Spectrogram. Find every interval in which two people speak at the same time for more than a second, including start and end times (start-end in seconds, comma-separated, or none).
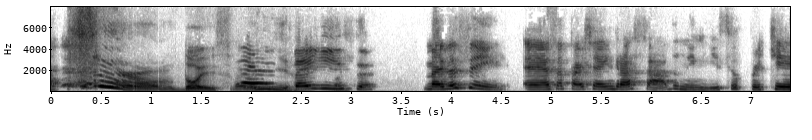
none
